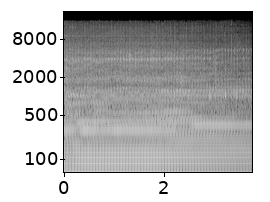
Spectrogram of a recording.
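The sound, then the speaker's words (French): An espresso machine's vibratory pump buzzes steadily and loudly, a dense mechanical hum with a rattling edge that holds constant for the whole few seconds, with no voices; it combines the hum of the magnetic field and the hammering of the fast-moving piston, with vibration rattling the plastic casing and removable parts. “ce que vous entendez, c'est la combinaison du ronron du champ magnétique et le martèlement du piston qui se déplace à grande”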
